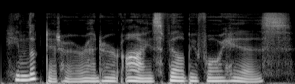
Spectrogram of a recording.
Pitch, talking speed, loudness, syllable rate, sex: 155 Hz, 205 wpm, -17 LUFS, 4.7 syllables/s, female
